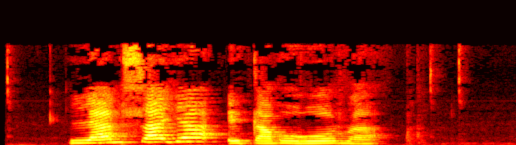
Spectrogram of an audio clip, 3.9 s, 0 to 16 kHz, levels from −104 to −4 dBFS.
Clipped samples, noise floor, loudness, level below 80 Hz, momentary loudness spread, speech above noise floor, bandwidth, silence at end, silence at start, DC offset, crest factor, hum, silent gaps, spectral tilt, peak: under 0.1%; -54 dBFS; -19 LUFS; -66 dBFS; 13 LU; 33 dB; 11.5 kHz; 1.05 s; 0.5 s; under 0.1%; 20 dB; none; none; -1 dB/octave; -2 dBFS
